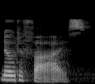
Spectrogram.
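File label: "NOTIFIES", English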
